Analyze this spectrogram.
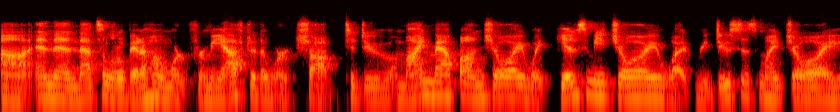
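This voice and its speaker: A woman talks at a moderate pace with hardly any pauses and vocal fry. Her very deep, low pitch holds fairly even intonation. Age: 70s. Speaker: workshop leader. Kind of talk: interactive workshop.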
